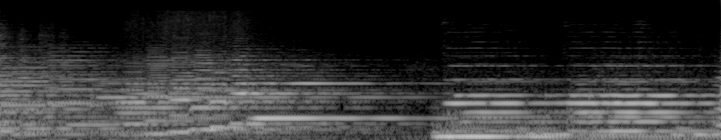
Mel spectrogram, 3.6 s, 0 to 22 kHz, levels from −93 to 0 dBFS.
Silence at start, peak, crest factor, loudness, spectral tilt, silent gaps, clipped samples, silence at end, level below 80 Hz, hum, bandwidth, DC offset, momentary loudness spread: 0 s; -20 dBFS; 14 dB; -33 LUFS; -8 dB/octave; none; under 0.1%; 0 s; -56 dBFS; none; 7.4 kHz; under 0.1%; 10 LU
